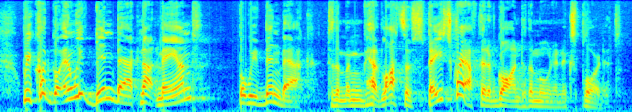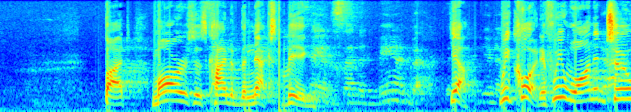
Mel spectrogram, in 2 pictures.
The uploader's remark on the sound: Live Class Lecture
